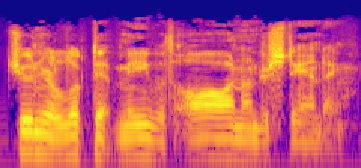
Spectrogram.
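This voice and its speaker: A man's voice: lowish voice, steady tone, brisk, fairly bright tone, no room sound. A man narrating a personal story in a dry, wry manner. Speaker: memoir narrator.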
